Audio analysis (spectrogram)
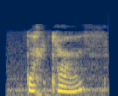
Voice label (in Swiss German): "kaas", alsace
